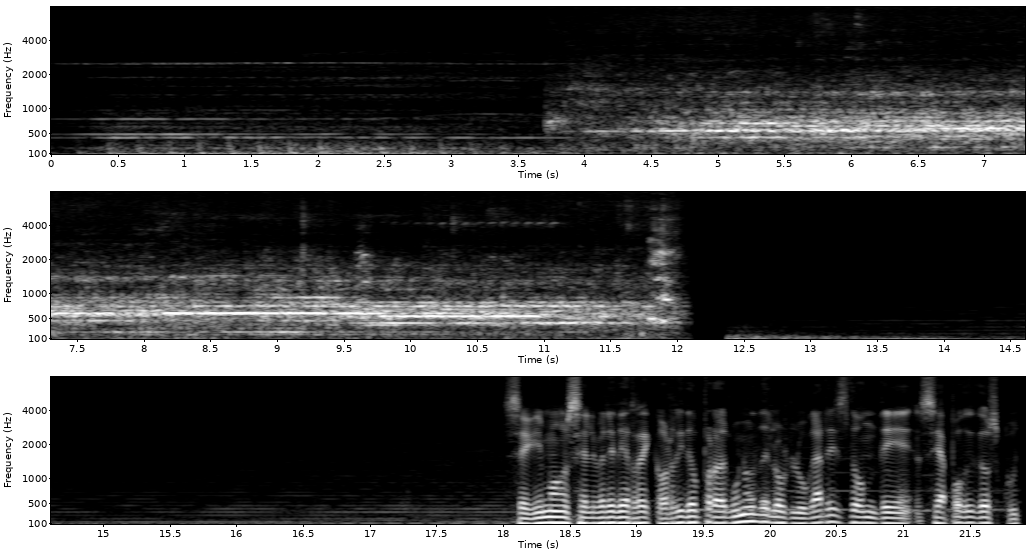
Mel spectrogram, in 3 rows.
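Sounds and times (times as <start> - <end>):
mysterious low hum: 0.0 - 11.8, 12.4 - 18.1
speech: 18.2 - 21.9.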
